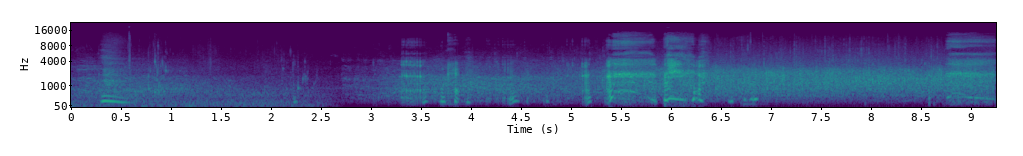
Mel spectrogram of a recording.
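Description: A brief musical passage gives way to a crowd clapping, a dense steady patter of many hands that stays fairly loud, with a few scattered voices mixed in, for several seconds.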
